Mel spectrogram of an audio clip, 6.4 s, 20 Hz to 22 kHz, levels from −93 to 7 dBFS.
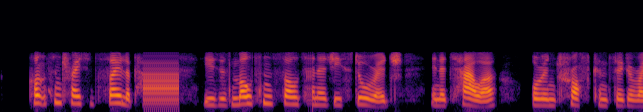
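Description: At 1.44 s the speech hits packet loss with last packet repeated: for 340 ms the receiver keeps replaying the last packet, which fits 20 ms packets, so you get a 50 Hz robotic buzz. A brief 40 ms stutter follows at 3.08 s, over the narrow telephone band.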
